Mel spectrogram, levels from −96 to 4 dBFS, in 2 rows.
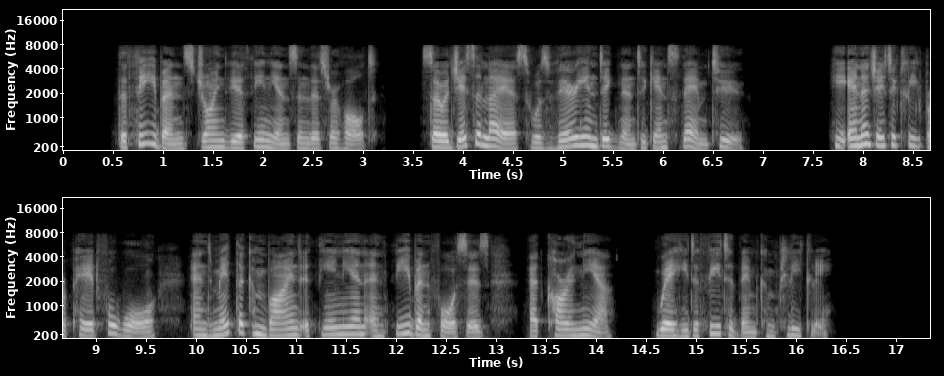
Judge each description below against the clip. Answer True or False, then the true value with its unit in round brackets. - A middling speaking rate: False (125 wpm)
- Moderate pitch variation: False (5.7 semitones)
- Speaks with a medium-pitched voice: True (175 Hz)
